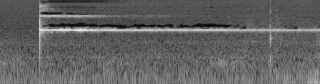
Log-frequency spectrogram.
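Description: A small hand-held meditation chime struck once about half a second in. It rings with a single clear high tone that slowly fades, marking the end of a period of silent meditation.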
